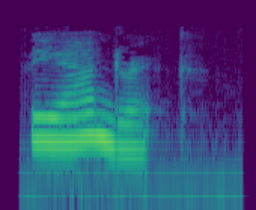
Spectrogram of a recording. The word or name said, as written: theandric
